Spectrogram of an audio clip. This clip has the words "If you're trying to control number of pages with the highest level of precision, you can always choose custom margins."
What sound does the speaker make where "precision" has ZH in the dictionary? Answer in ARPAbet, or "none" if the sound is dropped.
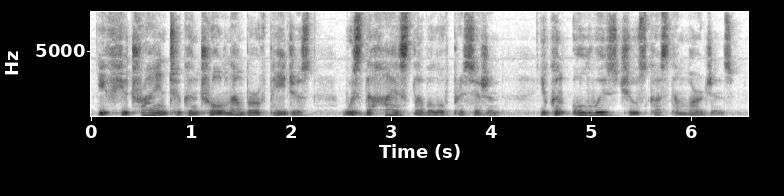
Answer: ZH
